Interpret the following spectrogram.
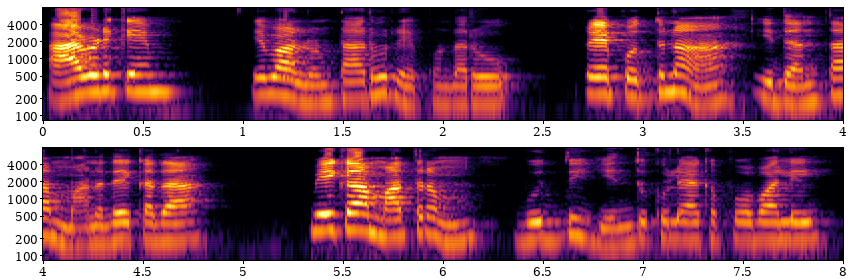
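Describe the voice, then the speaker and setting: A woman voicing an arrogant, sharp-tongued young woman who speaks scornfully, in a narrated story. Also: medium pitch, lively intonation, unhurried, pauses often, natural voice. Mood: defiant. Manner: scornful, cutting.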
